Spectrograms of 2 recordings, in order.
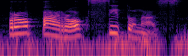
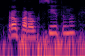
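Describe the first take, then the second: First: "proparoxítonas" broken into drawn-out syllables; teacher introducing "proparoxítonas" very deliberately; slow syllable-by-syllable. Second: Said in the usual way. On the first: Shown as a demonstration. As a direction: sound out "proparoxítonas" slowly, piece by piece. Teacher introduces the term slowly.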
